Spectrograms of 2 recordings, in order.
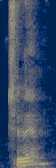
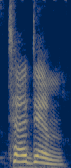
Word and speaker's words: trim: after you finish the T, bring your tongue right down. We only want one time that your tongue touches the top. T, and then rim.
